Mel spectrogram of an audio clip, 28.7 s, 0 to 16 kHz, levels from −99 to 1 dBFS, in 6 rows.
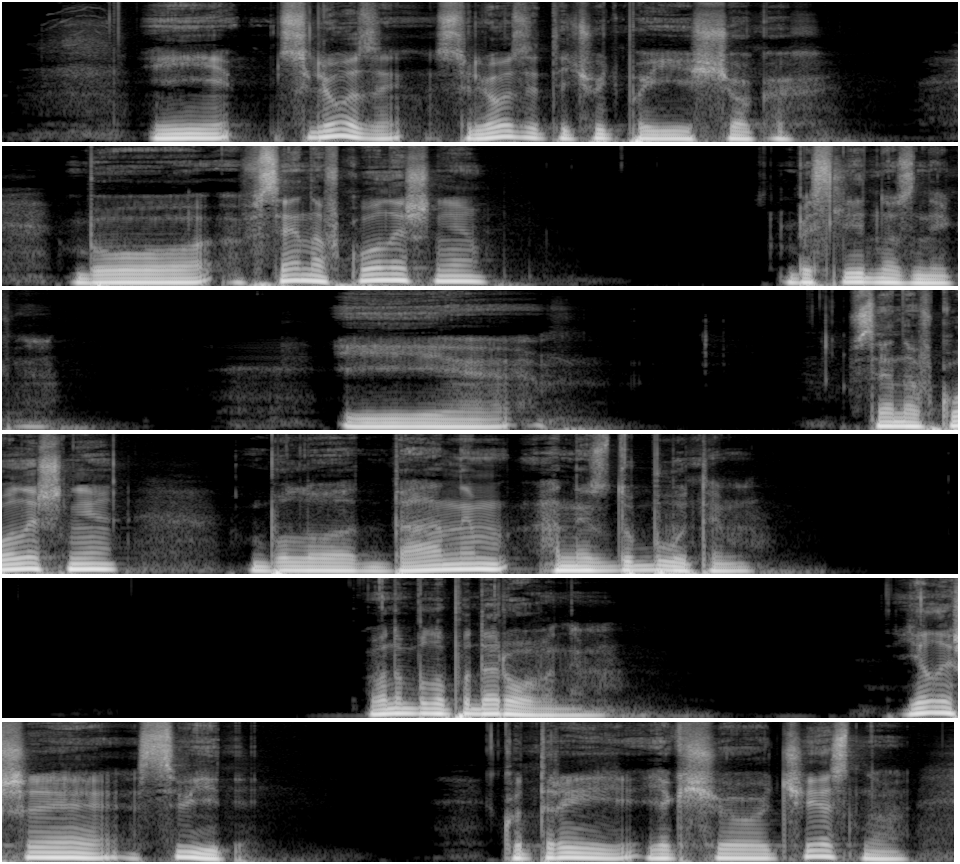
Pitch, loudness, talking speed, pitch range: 105 Hz, -19 LUFS, 60 wpm, 95-125 Hz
